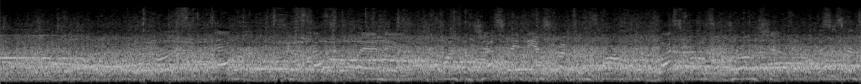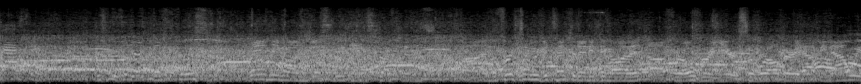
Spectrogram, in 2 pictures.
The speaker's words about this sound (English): You also heard the cheering. We actually saw the first stage come all the way back to the drone ship.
